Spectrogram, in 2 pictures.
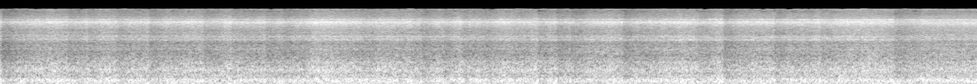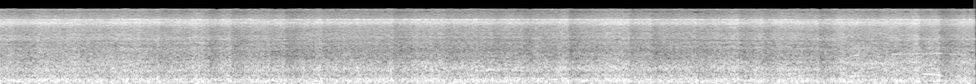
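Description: Steady, low propeller-aircraft engine drone heard inside the passenger cabin of a small commuter plane on its approach to land.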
